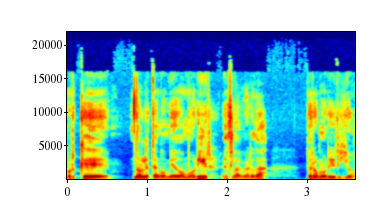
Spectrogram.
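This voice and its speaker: A woman speaks at a fairly slow pace, her medium-pitched voice dark and mellow in tone. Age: 40s. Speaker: therapist. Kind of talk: casual chat.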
